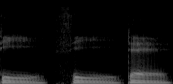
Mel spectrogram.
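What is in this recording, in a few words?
"tithite", concatenated syllables; Affixing experiment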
